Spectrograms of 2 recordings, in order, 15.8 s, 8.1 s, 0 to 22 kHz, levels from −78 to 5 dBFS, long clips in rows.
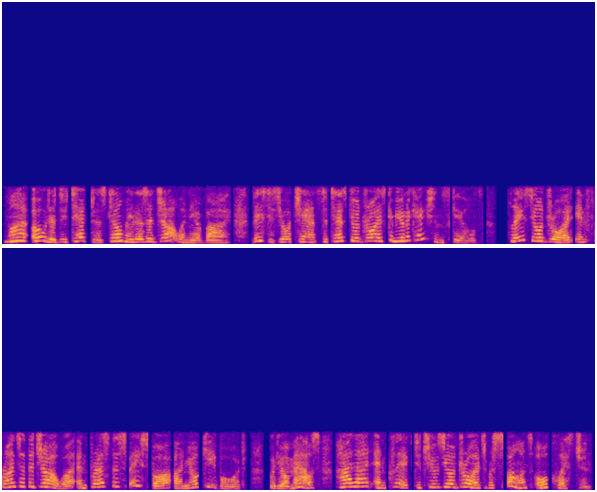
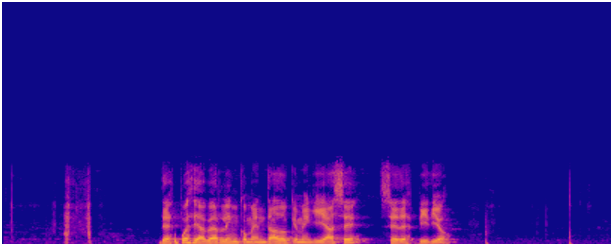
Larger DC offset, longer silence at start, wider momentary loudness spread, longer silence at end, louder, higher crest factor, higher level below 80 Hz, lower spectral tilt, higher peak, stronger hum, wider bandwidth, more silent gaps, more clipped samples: neither; second, 0 s vs 0.85 s; second, 11 LU vs 20 LU; second, 0.05 s vs 0.55 s; about the same, -16 LUFS vs -17 LUFS; about the same, 16 dB vs 18 dB; second, -64 dBFS vs -52 dBFS; second, -4 dB/octave vs -6 dB/octave; about the same, 0 dBFS vs -2 dBFS; neither; second, 5.4 kHz vs 7.8 kHz; first, 1.13-1.18 s, 3.29-3.33 s, 6.59-6.75 s, 9.86-9.91 s, 10.54-10.59 s, 11.17-11.22 s, 11.40-11.48 s, 14.60-14.64 s vs none; neither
